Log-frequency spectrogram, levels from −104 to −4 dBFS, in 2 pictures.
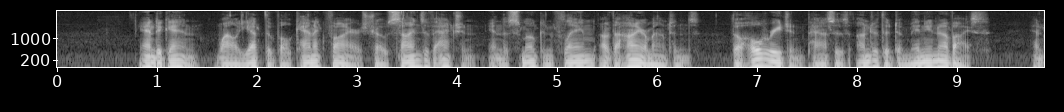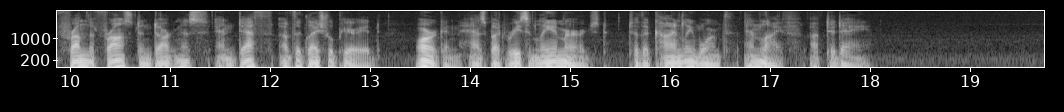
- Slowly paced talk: No, average, 165 wpm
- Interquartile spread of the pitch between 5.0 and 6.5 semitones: No, average, 3.7 semitones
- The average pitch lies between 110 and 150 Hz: No, very low, 85 Hz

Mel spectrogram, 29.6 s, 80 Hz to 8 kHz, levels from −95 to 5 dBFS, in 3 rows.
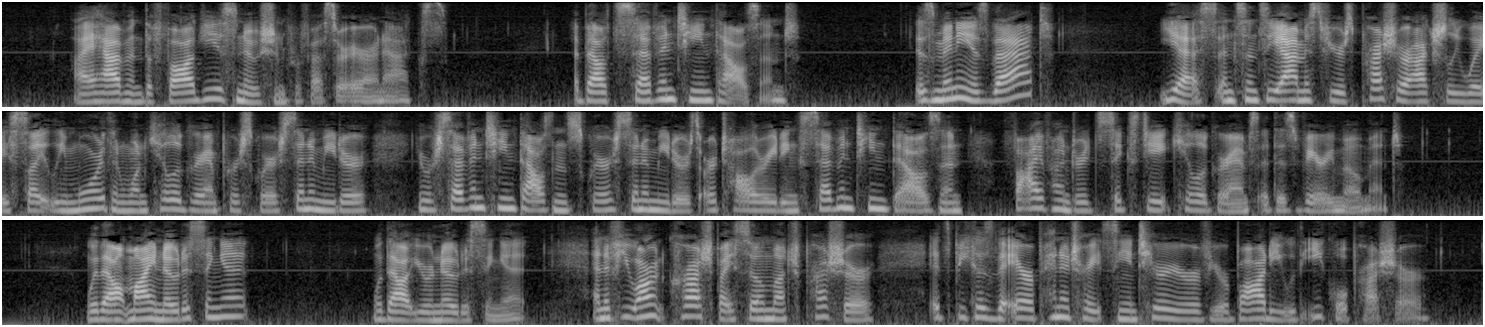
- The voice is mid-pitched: No, high, 205 Hz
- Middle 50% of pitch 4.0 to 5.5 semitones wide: No, average, 3.0 semitones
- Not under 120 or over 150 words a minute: Yes, average, 145 wpm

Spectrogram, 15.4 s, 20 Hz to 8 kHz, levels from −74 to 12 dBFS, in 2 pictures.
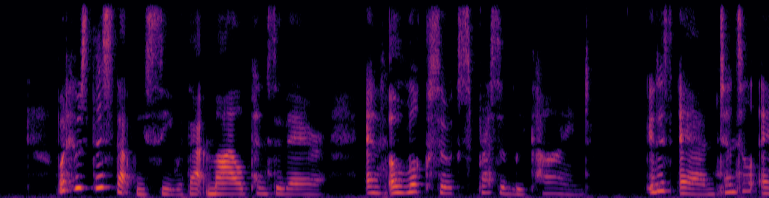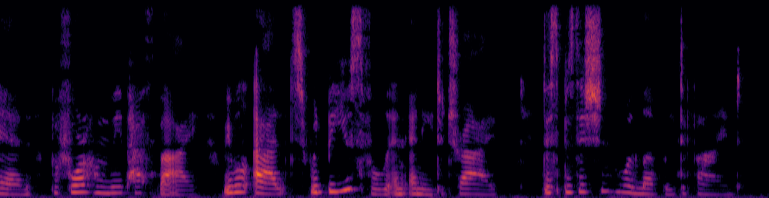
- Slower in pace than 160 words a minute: No, average, 170 wpm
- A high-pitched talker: Yes, high, 225 Hz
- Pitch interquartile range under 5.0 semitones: No, average, 5.3 semitones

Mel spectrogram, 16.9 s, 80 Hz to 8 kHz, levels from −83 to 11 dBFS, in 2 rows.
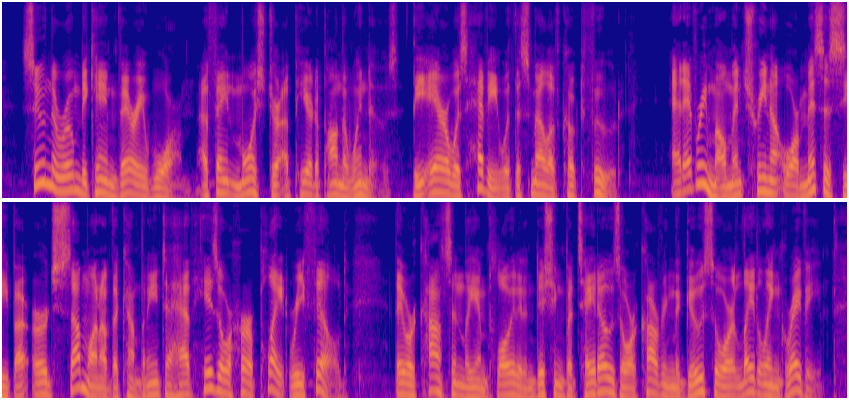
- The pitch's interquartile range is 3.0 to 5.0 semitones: No, wide, 5.4 semitones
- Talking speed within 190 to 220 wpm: Yes, average, 200 wpm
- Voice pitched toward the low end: Yes, low, 120 Hz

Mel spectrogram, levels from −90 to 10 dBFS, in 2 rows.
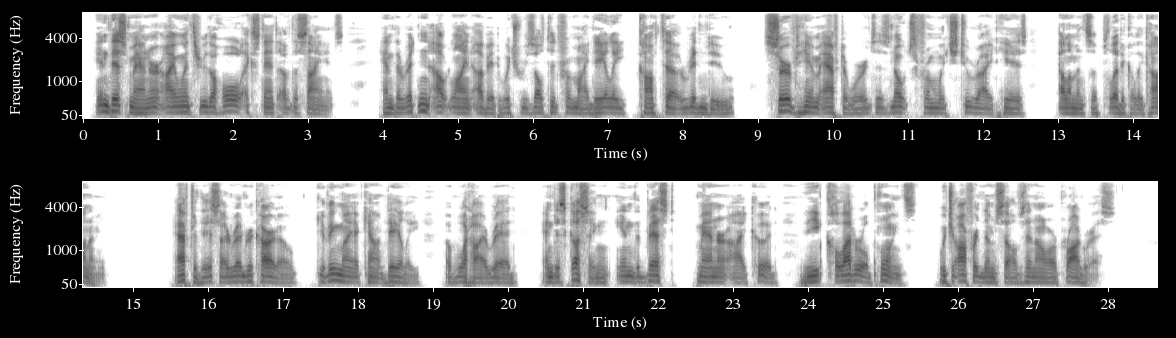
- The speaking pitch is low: Yes, low, 100 Hz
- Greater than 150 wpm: No, average, 145 wpm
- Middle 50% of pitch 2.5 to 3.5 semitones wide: Yes, average, 3.1 semitones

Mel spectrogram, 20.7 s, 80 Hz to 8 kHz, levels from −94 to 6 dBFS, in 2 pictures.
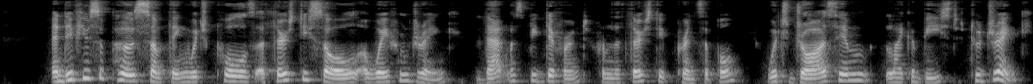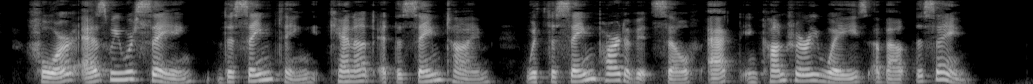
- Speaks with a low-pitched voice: No, medium, 185 Hz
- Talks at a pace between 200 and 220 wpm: No, average, 160 wpm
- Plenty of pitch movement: Yes, wide, 5.9 semitones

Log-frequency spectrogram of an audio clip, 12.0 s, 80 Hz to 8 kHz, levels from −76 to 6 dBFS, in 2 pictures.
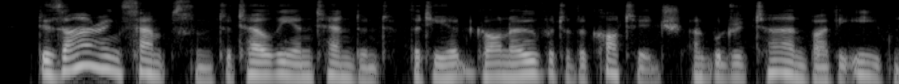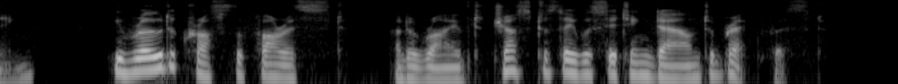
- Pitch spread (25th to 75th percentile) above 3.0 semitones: Yes, average, 4.1 semitones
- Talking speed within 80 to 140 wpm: No, average, 175 wpm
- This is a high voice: No, low, 125 Hz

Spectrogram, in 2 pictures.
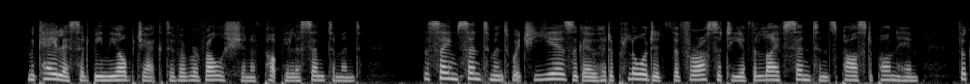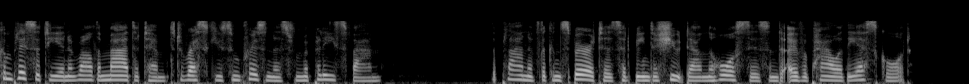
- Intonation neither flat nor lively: Yes, average, 3.0 semitones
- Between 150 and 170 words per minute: No, average, 185 wpm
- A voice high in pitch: Yes, high, 195 Hz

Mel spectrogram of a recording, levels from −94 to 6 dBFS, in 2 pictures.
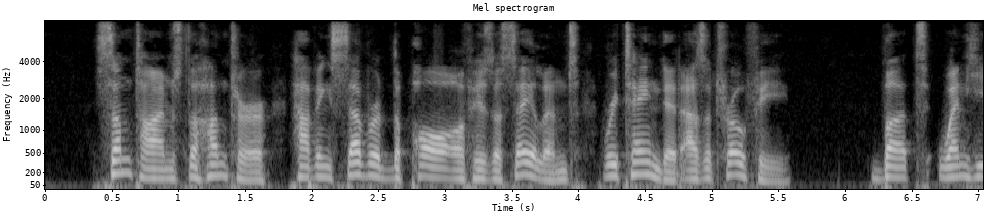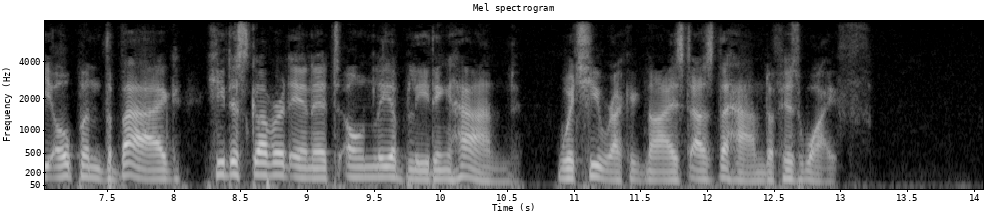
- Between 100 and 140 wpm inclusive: No, average, 160 wpm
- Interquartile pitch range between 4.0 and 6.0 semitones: Yes, average, 5.1 semitones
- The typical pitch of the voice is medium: No, low, 130 Hz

